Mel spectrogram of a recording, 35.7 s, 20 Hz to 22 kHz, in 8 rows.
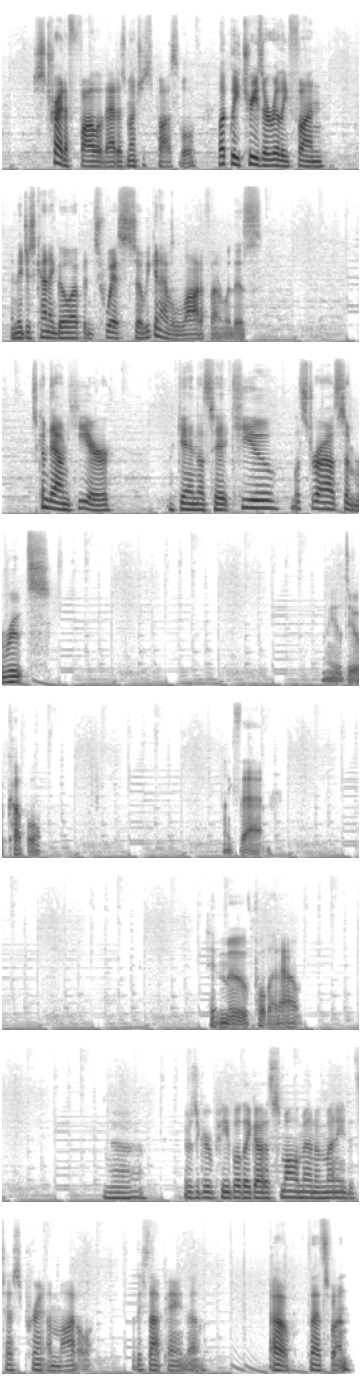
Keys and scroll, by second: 11.1 q, 13.6 w, 18.7 q, 21.6 q, 23.7 w.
